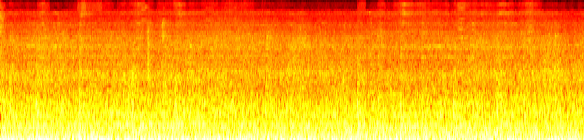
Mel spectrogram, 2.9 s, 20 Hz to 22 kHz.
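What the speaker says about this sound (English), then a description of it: "Train begins to move." A train in the Fallout 4 video game starts to move, giving a continuous heavy rumble and rattle of rail cars that stays steady throughout, with no speech.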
